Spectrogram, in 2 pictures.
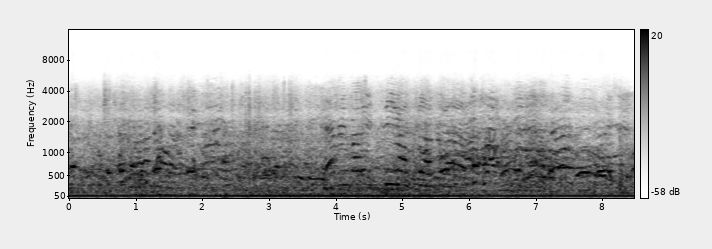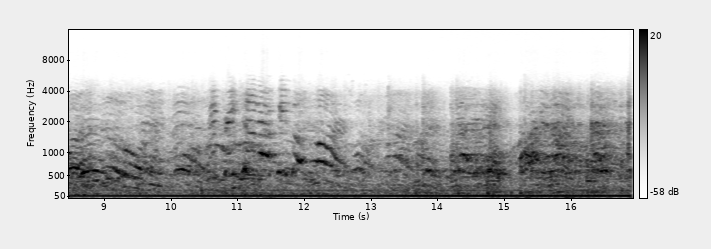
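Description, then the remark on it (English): A large protest crowd marching in the street fills the space with continuous overlapping voices and raised shouts, some calling to go into the Meyer and Frank store, a steady loud din with no pauses and a low rumble underneath throughout. “There's shouts that they should go into Meyer and Frank.”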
